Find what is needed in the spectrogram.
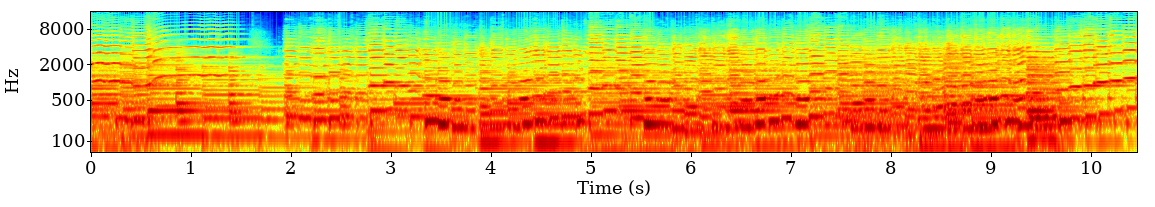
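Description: Tango played by a violin, piano and guitar trio, with the violin leading. The violin holds a wavering vibrato note that slides upward, then about two seconds in breaks into a stream of quick notes running up and down over the accompaniment.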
